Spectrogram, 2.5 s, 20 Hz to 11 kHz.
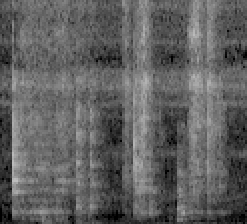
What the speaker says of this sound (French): les 3 oignons que je mets maintenant dans la poêle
